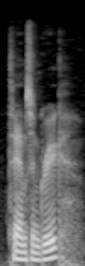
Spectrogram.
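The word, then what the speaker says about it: Tamsin Greig: I'm not going to pronounce her name because I don't know how to. Tamsin Grieg?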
